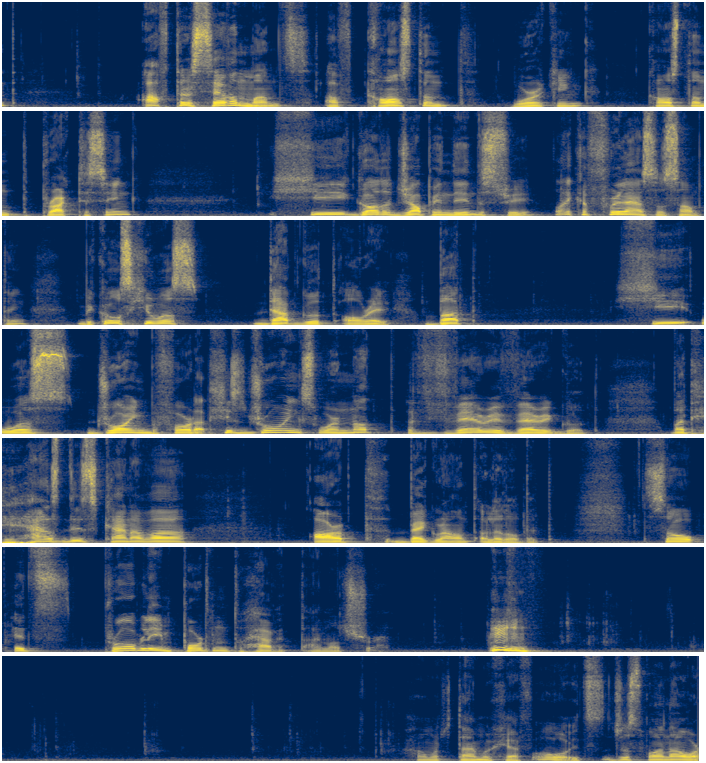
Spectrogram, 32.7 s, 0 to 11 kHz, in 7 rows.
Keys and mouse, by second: 16.3-18.6 shift+right drag, 18.6-32.7 shift+drag.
